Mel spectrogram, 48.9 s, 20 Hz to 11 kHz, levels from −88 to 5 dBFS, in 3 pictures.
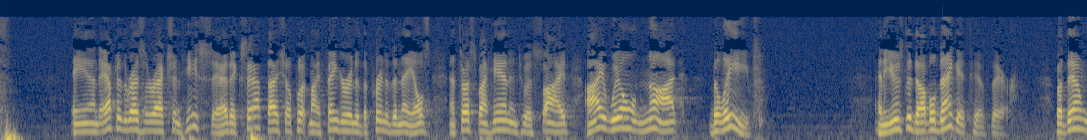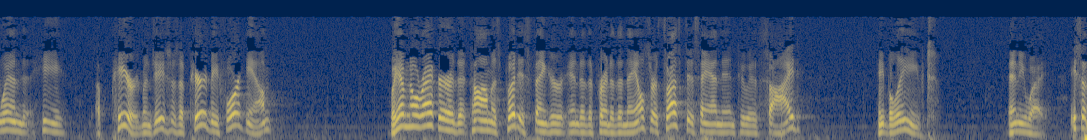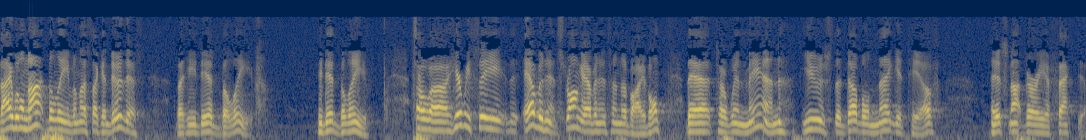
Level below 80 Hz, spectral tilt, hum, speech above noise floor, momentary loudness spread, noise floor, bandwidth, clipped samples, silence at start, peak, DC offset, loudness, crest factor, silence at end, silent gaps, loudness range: -30 dBFS; -7 dB/octave; none; 38 dB; 13 LU; -53 dBFS; 8 kHz; under 0.1%; 0 s; 0 dBFS; under 0.1%; -15 LUFS; 16 dB; 0 s; none; 6 LU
